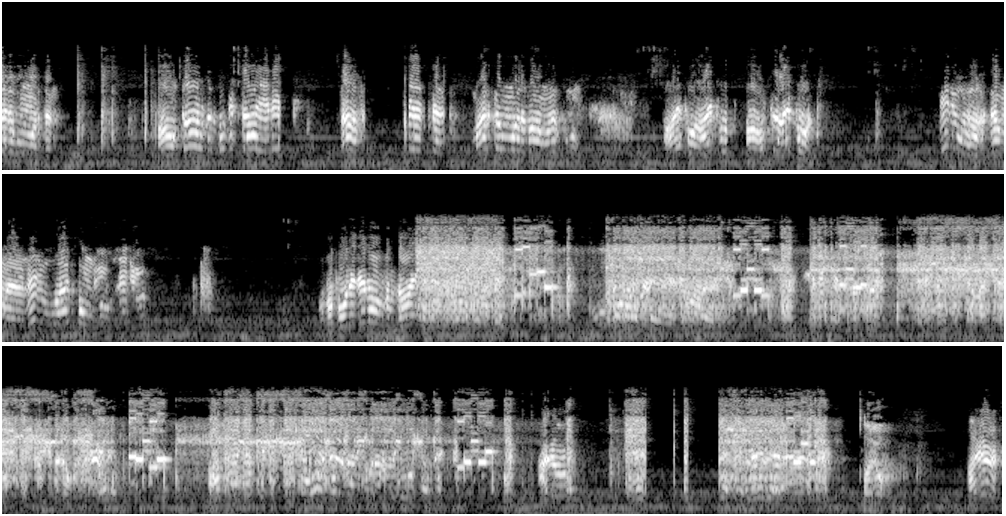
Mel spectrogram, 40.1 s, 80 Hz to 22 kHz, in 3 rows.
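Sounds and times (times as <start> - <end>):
voices talking over telephone: 0.0 - 11.1, 12.4 - 16.4, 17.6 - 39.0, 39.6 - 40.0.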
